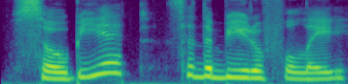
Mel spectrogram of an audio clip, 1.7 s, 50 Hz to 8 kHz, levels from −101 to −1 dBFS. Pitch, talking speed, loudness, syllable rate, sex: 225 Hz, 240 wpm, -19 LUFS, 6.3 syllables/s, female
